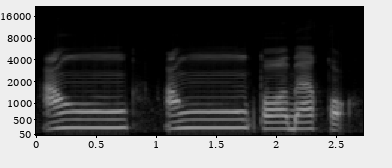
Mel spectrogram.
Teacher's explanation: Nun ketemu dengan huruf ta, maka di sini hukumnya adalah ikhfa dan tebal ya. Dibaca dengungnya dengan tebal ya.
